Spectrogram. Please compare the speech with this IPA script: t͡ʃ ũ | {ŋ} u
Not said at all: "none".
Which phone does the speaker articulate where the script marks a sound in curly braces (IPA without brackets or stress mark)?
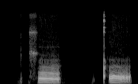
kʼ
